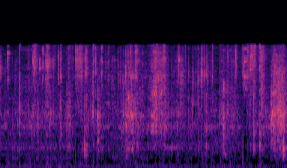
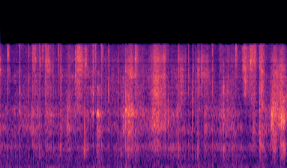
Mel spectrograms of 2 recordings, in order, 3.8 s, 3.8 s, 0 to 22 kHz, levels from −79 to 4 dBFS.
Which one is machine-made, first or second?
second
